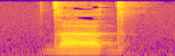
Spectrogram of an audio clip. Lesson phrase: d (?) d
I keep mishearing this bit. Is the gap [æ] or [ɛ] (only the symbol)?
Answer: æ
